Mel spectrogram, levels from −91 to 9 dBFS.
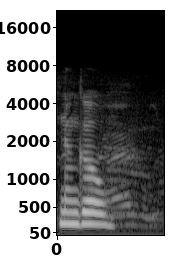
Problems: background conversations at intervals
